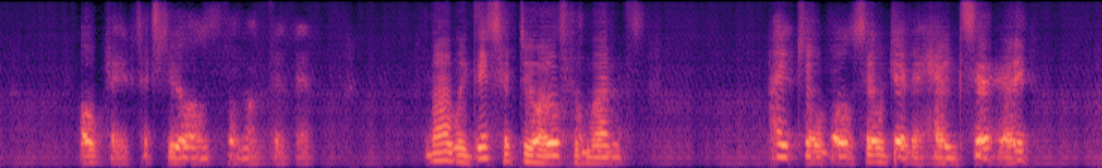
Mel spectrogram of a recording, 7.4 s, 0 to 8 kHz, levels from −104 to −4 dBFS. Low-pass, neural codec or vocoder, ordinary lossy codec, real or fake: none; codec, 16 kHz, 0.5 kbps, FreqCodec, smaller model; none; fake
